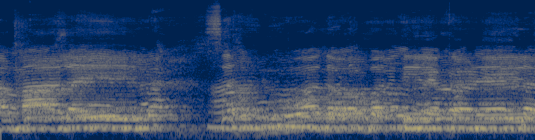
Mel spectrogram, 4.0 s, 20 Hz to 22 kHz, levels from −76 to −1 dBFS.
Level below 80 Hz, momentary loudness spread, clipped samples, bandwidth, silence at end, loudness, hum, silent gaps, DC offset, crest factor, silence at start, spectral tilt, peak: -74 dBFS; 5 LU; under 0.1%; over 20 kHz; 0 s; -27 LUFS; none; none; under 0.1%; 14 dB; 0 s; -3 dB/octave; -14 dBFS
